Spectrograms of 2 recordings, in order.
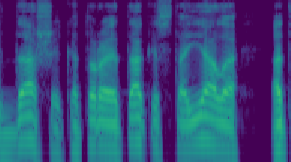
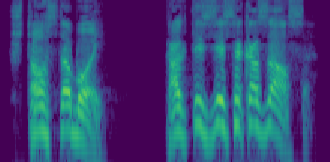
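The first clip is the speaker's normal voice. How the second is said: loud, high, exasperated questions; agitated shouting; 10 semitones higher, 6 dB louder than usual. Acted. Yuklin demanding how Kaftanov got here, agitated shouting. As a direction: fire the questions in alarm.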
